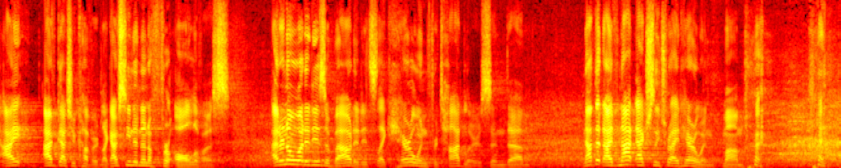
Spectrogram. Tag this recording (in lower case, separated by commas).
speech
